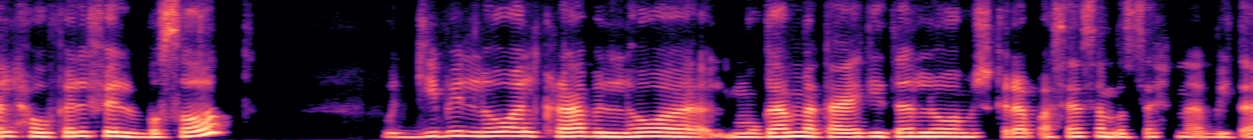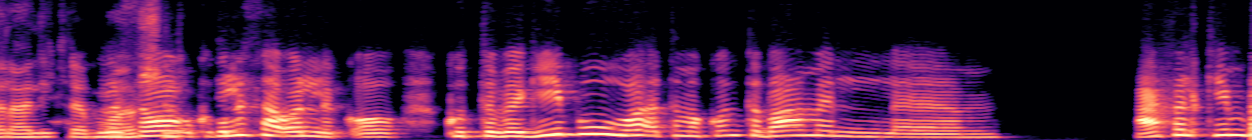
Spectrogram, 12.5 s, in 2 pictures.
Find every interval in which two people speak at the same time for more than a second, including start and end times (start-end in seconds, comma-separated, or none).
none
